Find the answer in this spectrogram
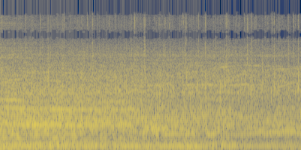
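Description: A rock band's last chord rings out over a stadium PA and fades over about three seconds, while a large crowd cheers and whoops.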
